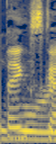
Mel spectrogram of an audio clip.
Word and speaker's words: Jewelry: Jewelry is a three-syllable word, not four.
